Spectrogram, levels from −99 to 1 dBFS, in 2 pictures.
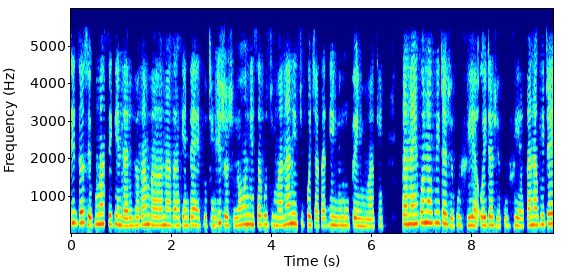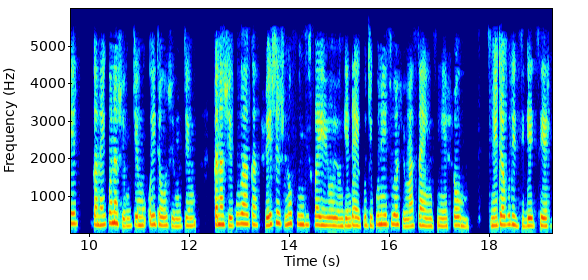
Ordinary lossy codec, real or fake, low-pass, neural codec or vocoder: AAC, 32 kbps; fake; 5.4 kHz; vocoder, 22.05 kHz, 80 mel bands, WaveNeXt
